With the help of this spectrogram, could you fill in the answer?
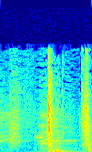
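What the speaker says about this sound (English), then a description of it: "Albuman, door." A door opening and shutting indoors in a sitcom scene, two broadband knocks or thuds close together with a duller low impact between them, brief and fairly close.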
